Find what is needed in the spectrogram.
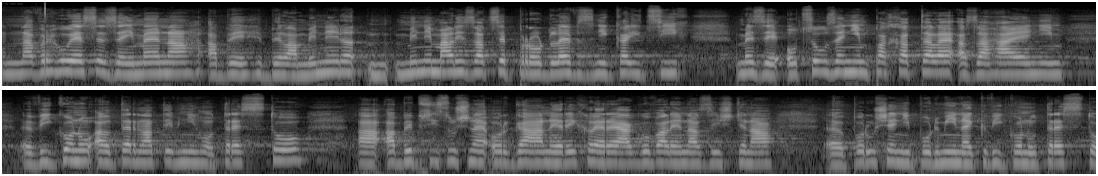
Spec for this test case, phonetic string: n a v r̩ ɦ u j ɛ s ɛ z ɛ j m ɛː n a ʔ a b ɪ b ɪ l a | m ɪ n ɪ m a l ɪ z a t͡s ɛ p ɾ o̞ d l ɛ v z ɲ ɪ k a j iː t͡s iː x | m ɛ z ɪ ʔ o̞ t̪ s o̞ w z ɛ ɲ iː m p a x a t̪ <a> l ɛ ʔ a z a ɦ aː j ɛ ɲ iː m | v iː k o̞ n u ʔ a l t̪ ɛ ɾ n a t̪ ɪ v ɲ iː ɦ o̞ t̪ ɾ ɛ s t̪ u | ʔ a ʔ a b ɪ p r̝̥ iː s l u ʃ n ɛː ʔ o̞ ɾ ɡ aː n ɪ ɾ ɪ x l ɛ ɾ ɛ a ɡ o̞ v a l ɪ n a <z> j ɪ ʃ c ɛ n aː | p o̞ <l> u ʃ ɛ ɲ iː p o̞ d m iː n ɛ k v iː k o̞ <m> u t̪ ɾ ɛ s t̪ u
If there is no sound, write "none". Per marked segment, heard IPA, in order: ɛ, z, ɾ, n

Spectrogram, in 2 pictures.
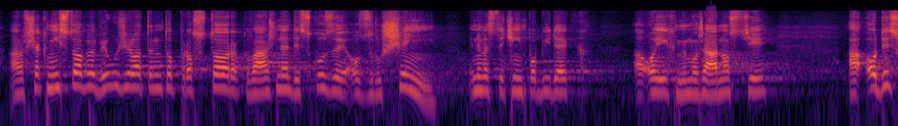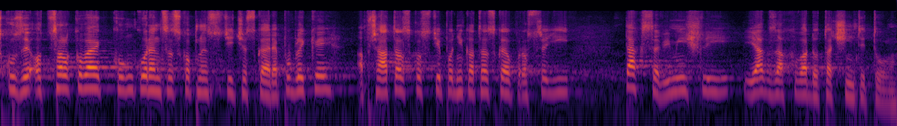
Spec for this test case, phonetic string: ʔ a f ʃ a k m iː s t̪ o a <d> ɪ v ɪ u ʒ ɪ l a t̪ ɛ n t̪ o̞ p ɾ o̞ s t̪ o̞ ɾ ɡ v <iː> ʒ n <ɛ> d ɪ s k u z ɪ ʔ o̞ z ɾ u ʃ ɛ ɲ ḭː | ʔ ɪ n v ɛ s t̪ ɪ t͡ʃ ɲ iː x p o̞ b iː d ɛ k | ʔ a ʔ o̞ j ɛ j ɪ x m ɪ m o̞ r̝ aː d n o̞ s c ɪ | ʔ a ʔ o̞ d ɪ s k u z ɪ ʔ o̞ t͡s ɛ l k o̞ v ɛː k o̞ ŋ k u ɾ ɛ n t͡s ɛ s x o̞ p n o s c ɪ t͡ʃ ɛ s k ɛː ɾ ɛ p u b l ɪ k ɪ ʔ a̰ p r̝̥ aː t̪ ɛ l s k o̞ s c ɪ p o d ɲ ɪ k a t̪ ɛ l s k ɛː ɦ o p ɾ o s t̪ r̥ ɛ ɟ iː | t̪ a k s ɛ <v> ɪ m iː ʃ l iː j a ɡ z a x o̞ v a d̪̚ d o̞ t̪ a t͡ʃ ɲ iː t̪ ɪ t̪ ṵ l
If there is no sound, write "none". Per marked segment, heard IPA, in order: b, aː, ɛː, v

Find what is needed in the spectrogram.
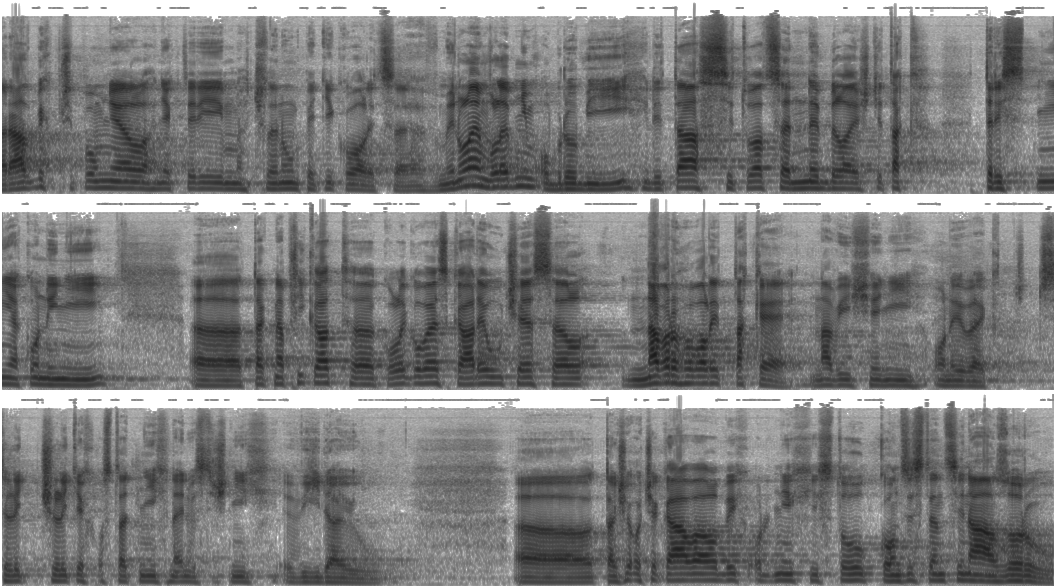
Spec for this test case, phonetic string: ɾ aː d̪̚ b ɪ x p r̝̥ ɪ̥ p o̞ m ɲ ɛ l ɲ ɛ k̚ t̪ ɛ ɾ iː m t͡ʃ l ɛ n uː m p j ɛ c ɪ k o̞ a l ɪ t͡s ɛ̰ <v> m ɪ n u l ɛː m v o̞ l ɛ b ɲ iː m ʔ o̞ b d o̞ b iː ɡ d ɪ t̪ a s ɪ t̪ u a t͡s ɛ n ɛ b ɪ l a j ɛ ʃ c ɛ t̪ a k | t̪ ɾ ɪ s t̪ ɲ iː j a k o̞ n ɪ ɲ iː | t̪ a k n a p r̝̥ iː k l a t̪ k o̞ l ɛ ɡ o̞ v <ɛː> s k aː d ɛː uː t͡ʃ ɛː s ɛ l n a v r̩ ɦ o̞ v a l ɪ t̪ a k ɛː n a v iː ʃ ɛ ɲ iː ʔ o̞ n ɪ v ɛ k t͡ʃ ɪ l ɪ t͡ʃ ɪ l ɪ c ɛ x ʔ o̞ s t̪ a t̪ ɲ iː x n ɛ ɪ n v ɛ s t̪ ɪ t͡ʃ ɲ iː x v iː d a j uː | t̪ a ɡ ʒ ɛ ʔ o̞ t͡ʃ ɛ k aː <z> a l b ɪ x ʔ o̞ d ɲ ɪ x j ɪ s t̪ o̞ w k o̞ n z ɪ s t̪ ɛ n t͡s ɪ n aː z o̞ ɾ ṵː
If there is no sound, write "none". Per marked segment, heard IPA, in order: v, ɛː, v

